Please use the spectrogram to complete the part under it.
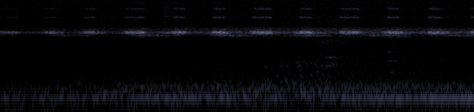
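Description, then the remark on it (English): Crickets chirp in a steady, rhythmic trill that pulses evenly throughout, over a low constant background hum, like a quiet night outdoors with no voices. “All God's people heard was crickets.”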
